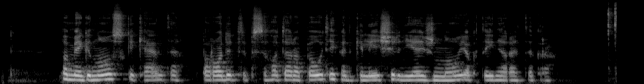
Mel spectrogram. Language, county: Lithuanian, Tauragė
